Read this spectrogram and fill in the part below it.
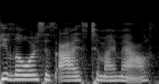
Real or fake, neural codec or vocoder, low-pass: real; none; 7.2 kHz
